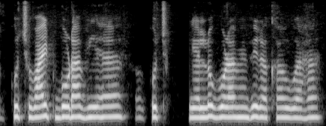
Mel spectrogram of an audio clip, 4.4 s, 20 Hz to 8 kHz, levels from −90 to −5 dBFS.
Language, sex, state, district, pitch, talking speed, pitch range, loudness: Hindi, female, Bihar, Jahanabad, 235 Hz, 190 wpm, 230-245 Hz, -19 LUFS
